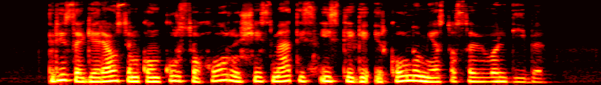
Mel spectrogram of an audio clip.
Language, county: Lithuanian, Panevėžys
